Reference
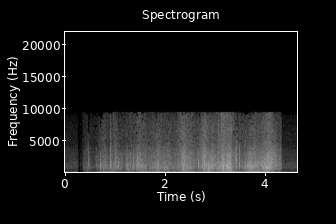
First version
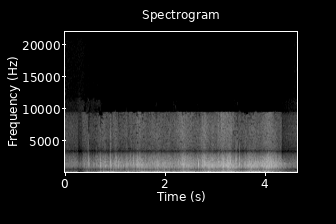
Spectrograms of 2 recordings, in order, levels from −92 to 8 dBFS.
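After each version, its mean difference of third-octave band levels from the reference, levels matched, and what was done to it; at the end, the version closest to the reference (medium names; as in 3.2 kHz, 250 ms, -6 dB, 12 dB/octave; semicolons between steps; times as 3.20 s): 4.0 dB: in parallel at -1.5 dB: compression, threshold -36 dBFS, peak gain reduction 14 dB; on the sum: static phaser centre 1.4 kHz, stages 4; feedback echo behind a band-pass 100 ms, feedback 33%, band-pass 660 Hz, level -4 dB; tape noise reduction on one side only encoder only; trim +7 dB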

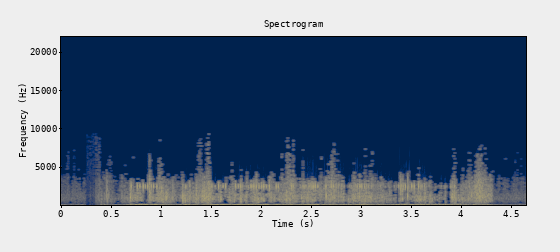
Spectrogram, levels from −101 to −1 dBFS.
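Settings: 8.5 dB: rattle on loud lows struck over -39 dBFS, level -20 dBFS; spectral gate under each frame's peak -20 dB strong; gate with hold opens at -51 dBFS; compressor with a negative ratio -34 dBFS, ratio -1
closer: first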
